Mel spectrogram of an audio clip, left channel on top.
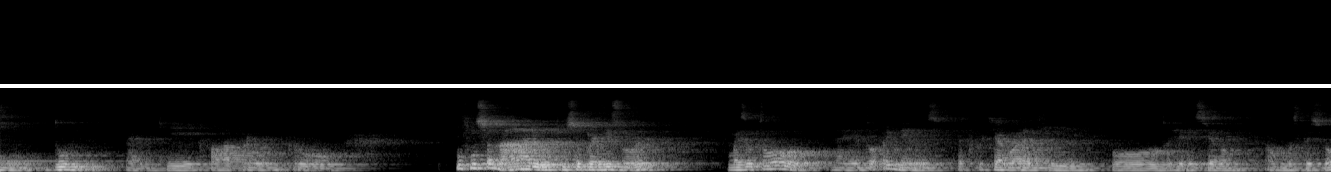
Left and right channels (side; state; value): left; silent; digital silence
